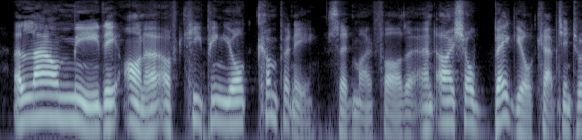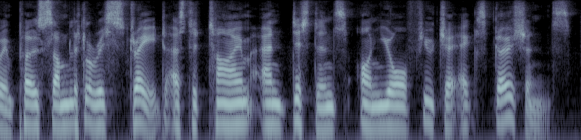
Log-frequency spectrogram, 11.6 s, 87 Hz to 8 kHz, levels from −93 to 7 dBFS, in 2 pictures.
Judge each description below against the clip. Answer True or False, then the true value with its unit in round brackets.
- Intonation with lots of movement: False (3.4 semitones)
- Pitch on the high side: False (140 Hz)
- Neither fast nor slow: True (160 wpm)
